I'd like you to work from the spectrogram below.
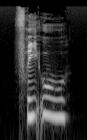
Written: friuge

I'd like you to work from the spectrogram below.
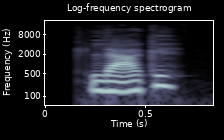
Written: lak

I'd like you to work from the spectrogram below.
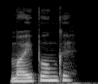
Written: møgbunke

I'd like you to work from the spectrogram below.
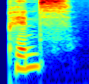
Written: PENNY

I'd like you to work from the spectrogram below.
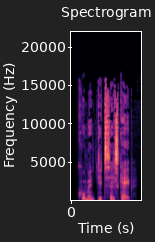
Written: kommanditselskab

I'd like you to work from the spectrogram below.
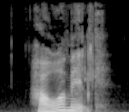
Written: havremælk

